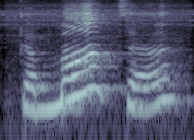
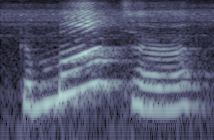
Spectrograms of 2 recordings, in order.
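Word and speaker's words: Gaumata: a lookalike of smyrnasis by the name of gamata which is spelled g-a-u-m-a-t-a-g-a-u-m-a-t-a gamata actually takes the throne pretending to be smurdus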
